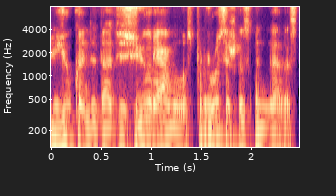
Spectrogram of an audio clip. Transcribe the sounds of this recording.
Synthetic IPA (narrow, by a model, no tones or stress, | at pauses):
juːkɐnʲd̪ʲɪd̪ɑːt̪ʲɪsʲʊjuːɾʲæːmɐmospɾɐɾusʲɪʃkɐskɐnd̪ʲɪd̪ɑ̰ːt̪ɐs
